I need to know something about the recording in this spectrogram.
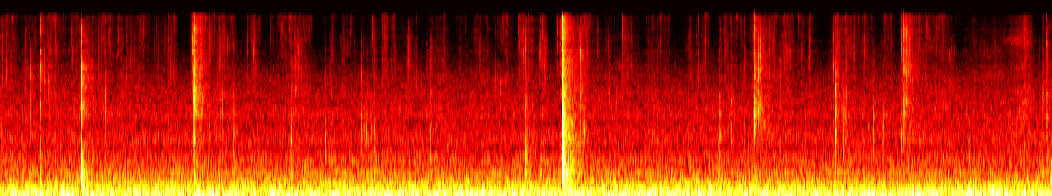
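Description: A metal spoon stirring and mashing moist cornbread dressing in a ceramic bowl: soft wet squishing, with a few sharp clicks of the spoon against the bowl, the loudest about five and a half seconds in. A low steady hum runs underneath.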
